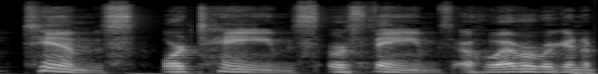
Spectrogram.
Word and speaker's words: Thames: Tims or tames or themes or however we're going to pronounce it um it spells the same R same way as the River in England which they pronounced Tims and I refuse to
